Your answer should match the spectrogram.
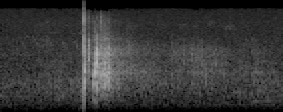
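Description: A baseball bat hitting a pitched ball once, about half a second in: one sharp crack with a short ring after it.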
